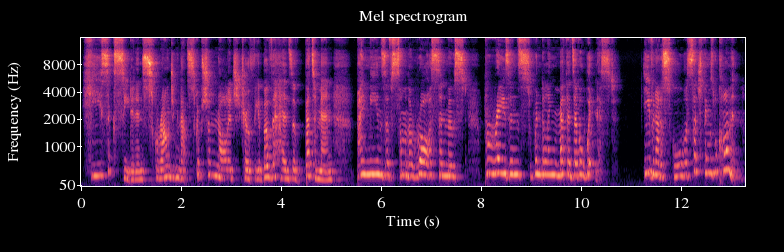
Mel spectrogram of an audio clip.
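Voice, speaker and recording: Woman doing a blustering upper-class English gentleman. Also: sits high, normal speed, natural voice. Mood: pompous rambling. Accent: put-on upper-class British. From United States. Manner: rambling, blustering, grandiloquent speechmaking. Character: tipsy, pompous upper-class English gentleman giving a speech. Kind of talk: theatrical monologue performance. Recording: voice from far off the mic.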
